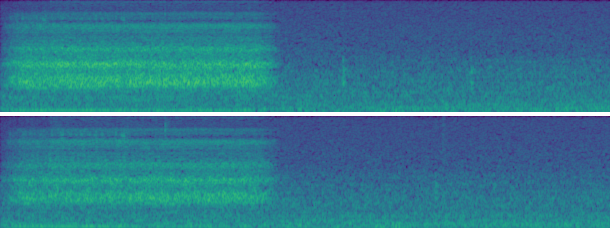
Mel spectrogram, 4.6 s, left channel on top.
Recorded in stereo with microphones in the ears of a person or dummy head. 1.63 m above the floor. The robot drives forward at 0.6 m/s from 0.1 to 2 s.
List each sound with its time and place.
Only background noise.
